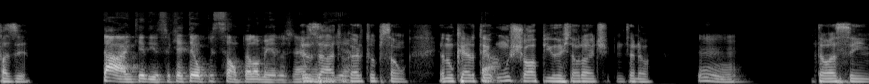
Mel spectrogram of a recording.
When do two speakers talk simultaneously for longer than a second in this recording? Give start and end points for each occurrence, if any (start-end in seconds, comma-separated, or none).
none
